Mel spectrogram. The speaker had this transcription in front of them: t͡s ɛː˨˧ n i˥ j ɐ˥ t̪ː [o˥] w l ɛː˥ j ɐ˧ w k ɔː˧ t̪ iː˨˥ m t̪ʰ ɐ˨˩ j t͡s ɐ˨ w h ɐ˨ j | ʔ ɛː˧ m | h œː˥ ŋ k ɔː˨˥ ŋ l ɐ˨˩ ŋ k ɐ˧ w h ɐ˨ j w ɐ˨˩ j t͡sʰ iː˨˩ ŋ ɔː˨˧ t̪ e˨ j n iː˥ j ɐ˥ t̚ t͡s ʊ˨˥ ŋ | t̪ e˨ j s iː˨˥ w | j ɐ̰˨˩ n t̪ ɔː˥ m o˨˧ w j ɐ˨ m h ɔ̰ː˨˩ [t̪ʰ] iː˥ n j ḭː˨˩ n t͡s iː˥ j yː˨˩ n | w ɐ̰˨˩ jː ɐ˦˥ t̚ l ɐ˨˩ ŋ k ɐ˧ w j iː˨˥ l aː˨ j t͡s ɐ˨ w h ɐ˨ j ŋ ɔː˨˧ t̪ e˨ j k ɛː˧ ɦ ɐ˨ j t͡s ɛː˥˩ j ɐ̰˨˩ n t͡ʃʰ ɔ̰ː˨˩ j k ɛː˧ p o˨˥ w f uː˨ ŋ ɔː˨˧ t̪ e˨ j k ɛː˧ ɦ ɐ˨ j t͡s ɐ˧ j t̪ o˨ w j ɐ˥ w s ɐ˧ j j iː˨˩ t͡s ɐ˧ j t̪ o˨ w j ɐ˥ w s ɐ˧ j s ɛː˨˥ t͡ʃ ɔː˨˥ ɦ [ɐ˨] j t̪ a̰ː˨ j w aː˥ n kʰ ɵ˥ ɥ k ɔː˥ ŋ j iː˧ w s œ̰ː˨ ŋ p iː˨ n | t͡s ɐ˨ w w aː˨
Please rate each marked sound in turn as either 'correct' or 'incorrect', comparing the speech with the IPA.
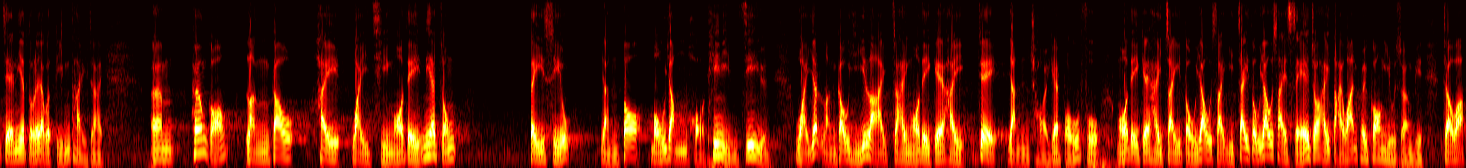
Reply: incorrect, correct, incorrect

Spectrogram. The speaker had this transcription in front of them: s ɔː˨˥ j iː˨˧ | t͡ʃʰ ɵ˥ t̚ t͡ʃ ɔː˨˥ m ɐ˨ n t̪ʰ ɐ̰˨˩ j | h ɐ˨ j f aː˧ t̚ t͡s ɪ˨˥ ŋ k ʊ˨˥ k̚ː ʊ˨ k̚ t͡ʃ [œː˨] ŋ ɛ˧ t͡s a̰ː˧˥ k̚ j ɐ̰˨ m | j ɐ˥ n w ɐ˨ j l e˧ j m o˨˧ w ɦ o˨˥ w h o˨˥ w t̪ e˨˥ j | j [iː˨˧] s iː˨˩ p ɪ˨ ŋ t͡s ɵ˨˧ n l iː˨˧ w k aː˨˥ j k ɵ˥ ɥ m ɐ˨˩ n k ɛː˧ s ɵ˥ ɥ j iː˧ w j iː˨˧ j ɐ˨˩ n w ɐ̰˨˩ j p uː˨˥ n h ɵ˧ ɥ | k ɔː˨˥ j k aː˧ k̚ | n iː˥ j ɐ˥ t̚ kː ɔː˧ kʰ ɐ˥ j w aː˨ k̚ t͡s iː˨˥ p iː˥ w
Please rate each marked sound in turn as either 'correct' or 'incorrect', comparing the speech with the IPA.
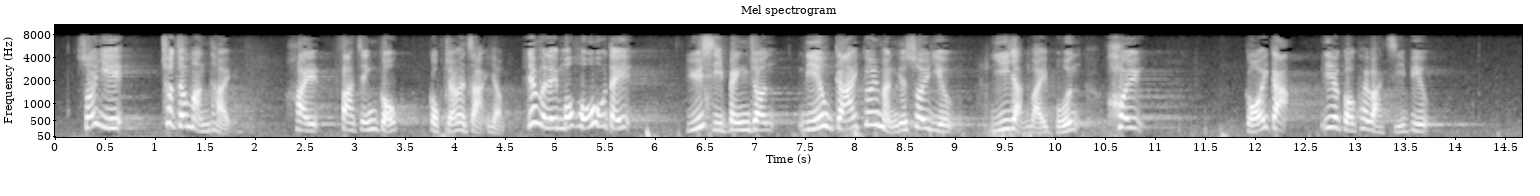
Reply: incorrect, incorrect

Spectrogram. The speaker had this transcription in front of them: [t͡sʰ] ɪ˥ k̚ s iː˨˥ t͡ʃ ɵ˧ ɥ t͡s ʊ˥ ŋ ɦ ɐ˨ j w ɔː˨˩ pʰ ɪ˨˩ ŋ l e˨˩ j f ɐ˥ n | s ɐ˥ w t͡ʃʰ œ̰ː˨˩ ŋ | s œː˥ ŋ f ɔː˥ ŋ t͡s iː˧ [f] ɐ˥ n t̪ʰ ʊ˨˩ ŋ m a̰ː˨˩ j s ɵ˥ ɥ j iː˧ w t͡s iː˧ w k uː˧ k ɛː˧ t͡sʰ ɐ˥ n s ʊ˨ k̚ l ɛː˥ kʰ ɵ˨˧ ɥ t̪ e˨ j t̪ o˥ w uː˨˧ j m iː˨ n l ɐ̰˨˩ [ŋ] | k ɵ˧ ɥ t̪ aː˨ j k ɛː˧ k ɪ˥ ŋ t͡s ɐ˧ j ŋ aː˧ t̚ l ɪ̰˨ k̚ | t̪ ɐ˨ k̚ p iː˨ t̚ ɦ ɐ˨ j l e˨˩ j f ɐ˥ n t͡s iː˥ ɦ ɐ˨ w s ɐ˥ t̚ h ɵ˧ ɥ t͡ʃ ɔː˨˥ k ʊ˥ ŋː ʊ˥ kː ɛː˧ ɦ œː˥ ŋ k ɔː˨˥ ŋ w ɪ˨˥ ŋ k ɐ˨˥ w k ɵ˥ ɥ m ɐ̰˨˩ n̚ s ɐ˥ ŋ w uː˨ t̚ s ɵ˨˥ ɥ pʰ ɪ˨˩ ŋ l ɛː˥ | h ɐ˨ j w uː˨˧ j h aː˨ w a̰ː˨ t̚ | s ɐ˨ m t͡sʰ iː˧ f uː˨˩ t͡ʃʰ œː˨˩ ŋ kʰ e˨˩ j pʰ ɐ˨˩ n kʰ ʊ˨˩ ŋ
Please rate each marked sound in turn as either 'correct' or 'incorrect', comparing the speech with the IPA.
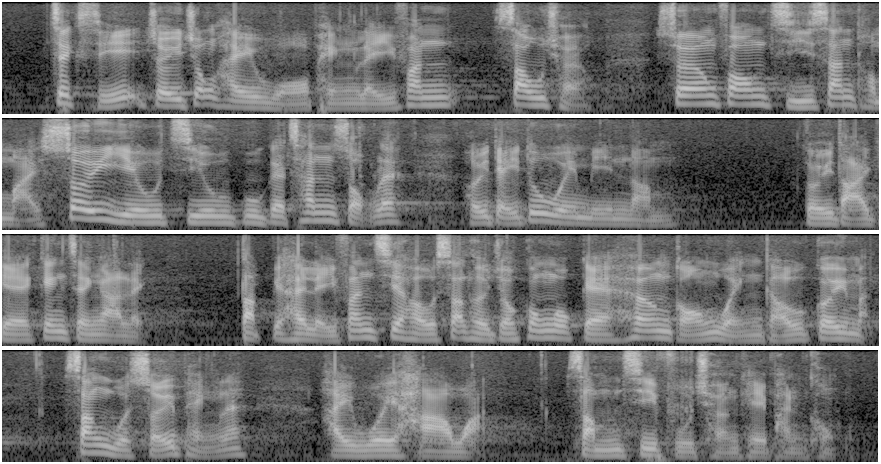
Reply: incorrect, incorrect, incorrect

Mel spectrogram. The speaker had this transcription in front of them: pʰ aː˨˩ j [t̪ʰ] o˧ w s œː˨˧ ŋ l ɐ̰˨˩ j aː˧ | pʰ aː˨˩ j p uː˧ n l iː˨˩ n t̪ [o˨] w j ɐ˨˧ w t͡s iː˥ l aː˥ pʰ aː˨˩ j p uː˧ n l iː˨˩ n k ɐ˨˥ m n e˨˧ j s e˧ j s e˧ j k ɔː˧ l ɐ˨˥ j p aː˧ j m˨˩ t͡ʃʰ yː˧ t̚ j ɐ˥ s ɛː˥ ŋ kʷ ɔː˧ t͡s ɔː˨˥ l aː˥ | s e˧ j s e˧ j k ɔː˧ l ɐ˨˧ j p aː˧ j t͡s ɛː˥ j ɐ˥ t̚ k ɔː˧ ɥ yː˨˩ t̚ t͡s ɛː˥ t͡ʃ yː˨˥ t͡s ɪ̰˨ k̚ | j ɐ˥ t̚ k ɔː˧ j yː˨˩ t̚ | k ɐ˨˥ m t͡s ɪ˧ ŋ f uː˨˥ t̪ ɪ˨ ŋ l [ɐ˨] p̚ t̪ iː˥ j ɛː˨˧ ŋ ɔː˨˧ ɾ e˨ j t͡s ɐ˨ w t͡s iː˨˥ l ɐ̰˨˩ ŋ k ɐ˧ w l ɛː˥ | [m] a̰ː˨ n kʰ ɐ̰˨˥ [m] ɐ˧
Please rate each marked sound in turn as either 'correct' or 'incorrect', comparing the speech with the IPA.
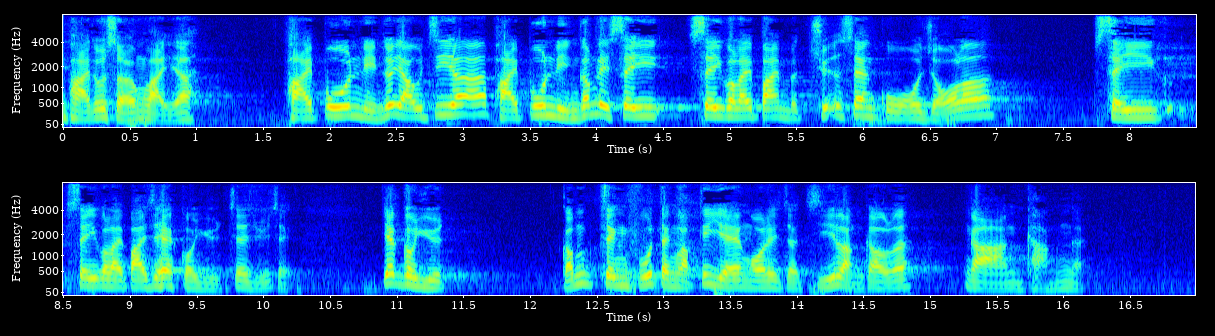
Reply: incorrect, incorrect, correct, incorrect, incorrect

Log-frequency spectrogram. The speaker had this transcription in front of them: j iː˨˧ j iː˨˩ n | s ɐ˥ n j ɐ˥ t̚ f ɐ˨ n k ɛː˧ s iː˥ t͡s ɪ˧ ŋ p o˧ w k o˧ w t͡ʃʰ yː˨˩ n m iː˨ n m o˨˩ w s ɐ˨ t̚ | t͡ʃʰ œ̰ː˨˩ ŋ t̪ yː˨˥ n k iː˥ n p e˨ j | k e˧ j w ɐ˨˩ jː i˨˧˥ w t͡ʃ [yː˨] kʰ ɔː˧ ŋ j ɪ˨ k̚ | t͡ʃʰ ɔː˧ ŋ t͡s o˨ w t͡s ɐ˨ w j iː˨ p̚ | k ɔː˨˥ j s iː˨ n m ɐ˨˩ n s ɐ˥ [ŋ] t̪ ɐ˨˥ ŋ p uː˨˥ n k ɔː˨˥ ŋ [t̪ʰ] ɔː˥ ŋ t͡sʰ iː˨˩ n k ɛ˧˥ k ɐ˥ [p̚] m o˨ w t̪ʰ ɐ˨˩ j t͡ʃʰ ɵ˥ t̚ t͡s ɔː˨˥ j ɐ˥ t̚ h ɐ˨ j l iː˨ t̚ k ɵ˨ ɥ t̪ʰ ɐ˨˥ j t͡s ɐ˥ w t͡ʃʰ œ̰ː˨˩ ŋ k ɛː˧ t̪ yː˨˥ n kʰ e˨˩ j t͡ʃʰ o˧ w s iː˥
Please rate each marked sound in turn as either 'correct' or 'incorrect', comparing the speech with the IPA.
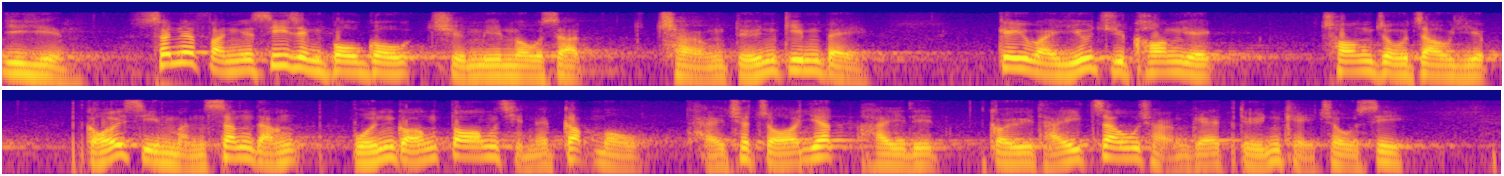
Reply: correct, correct, incorrect, correct

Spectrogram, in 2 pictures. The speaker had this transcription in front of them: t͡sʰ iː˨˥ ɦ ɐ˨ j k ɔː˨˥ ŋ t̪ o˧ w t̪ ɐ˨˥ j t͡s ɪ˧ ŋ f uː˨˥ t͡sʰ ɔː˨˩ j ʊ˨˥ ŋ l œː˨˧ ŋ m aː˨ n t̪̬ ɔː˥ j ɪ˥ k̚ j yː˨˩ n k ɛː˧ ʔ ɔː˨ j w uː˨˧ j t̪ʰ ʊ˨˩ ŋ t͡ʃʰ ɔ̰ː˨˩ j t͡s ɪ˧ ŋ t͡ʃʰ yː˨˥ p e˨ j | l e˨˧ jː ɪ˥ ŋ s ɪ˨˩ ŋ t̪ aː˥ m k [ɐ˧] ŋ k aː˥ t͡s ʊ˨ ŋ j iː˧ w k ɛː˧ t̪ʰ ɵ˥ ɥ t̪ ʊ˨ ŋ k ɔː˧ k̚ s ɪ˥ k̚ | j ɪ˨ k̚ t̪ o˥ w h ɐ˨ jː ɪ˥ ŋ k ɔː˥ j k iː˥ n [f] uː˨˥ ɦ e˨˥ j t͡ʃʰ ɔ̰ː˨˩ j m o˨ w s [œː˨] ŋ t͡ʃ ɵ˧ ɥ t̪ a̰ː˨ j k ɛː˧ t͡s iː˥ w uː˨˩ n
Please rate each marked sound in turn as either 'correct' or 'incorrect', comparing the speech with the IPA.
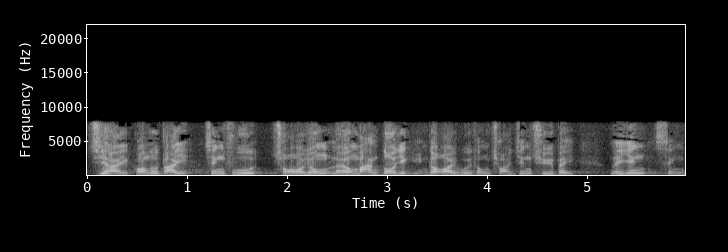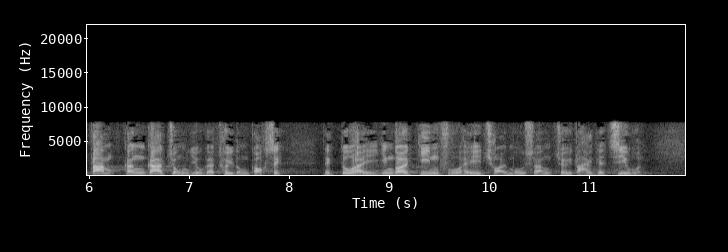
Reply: correct, correct, correct

